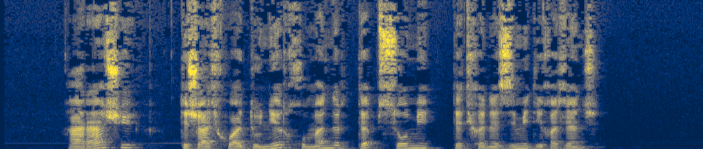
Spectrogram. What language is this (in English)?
Kabardian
